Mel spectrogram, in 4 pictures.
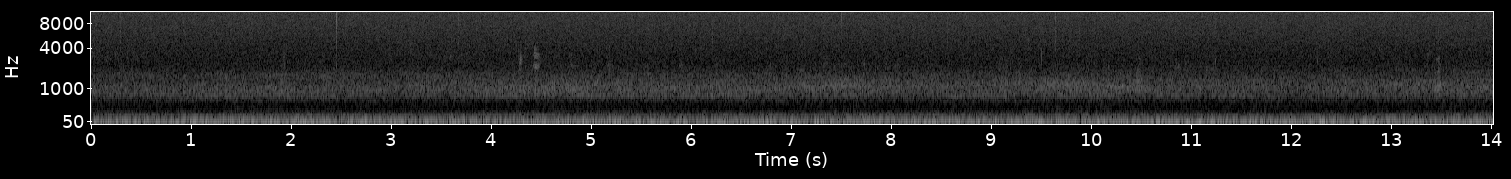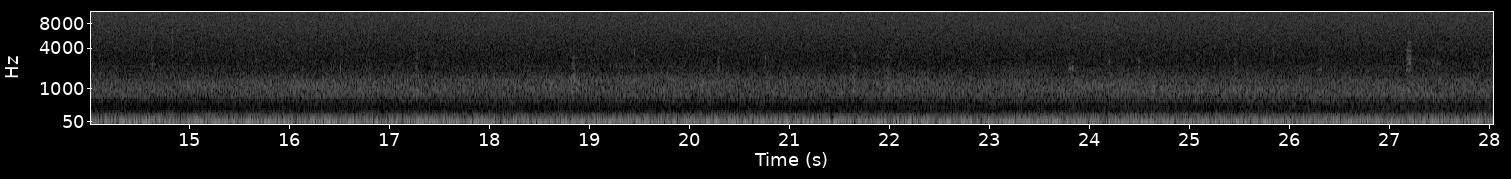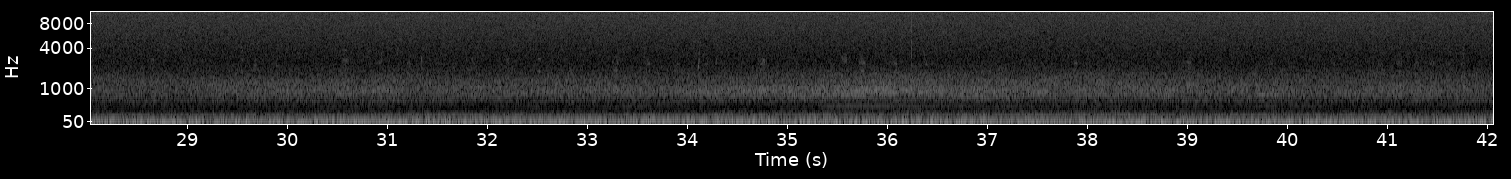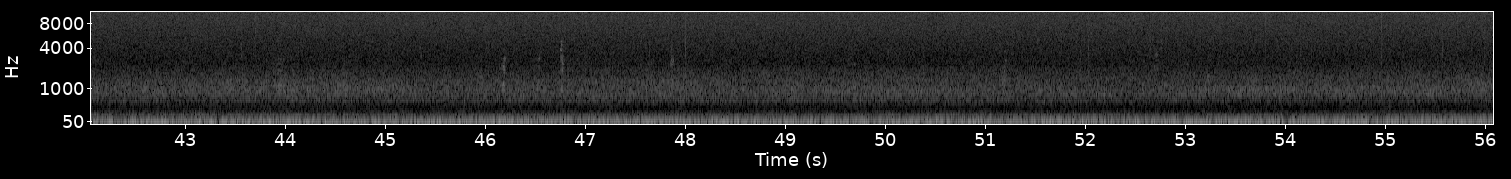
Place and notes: Moorlinse, Berlin Buch - near the pond, ambience
22:14 Moorlinse, Berlin Buch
